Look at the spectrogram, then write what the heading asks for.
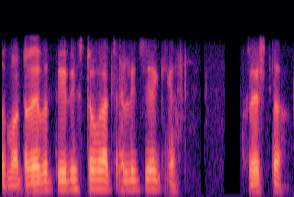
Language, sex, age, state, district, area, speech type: Odia, male, 30-45, Odisha, Subarnapur, urban, conversation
